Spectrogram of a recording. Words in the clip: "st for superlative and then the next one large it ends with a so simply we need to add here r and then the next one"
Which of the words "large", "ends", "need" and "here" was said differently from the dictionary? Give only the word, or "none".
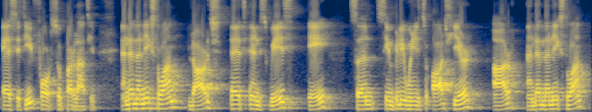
ends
